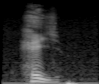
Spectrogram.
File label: hello, swedish; Hej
